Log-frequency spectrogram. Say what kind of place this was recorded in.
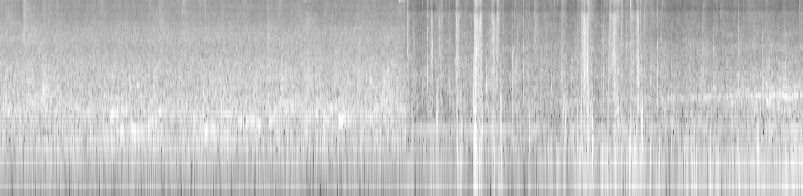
subway station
